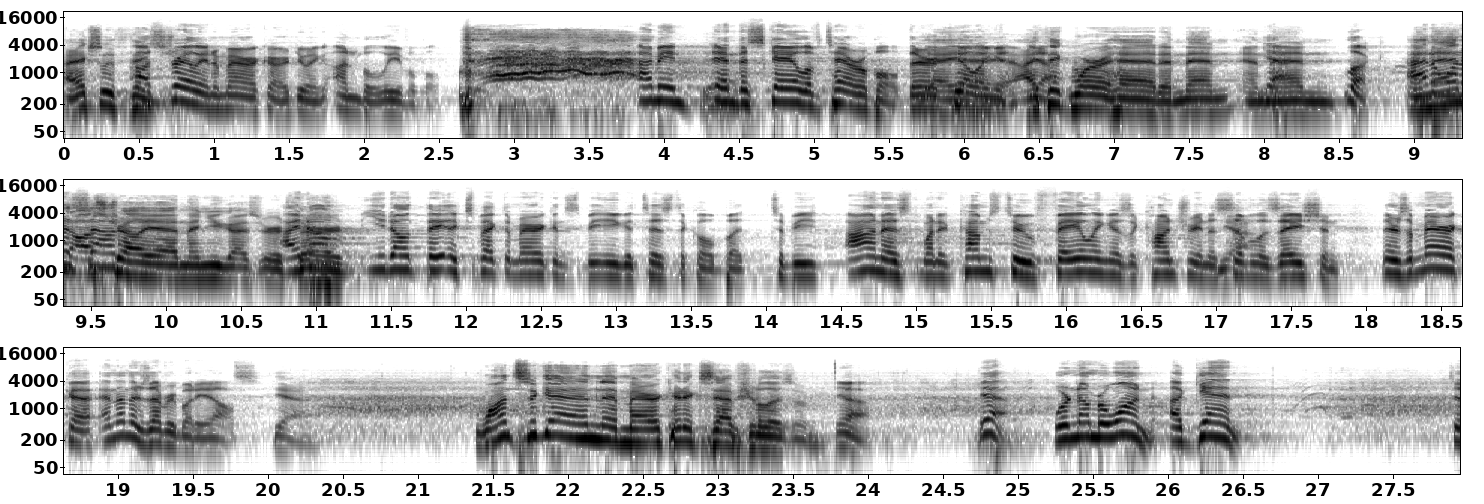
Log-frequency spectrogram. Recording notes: Recorded live in London.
